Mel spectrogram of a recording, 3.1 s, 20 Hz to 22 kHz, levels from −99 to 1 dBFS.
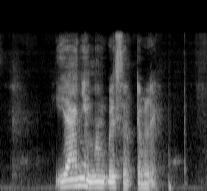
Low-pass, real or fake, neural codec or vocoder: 10.8 kHz; fake; codec, 44.1 kHz, 3.4 kbps, Pupu-Codec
